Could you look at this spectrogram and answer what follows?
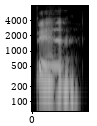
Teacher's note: Ben is a flat tone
